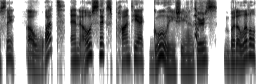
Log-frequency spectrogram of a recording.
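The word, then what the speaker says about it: Goolie: years have I ever heard of a Pontiac Ghouly. They reiterate it's pronounced ghouly.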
